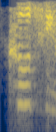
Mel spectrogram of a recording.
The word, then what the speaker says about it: Khuti: Kuti, let me put that in the chat room. Okay, because it's spelled K-H-U-T-I. At least that's the way Dr. Suzar is spelling it. And that sounds very similar to cunt or cunty, if you ask me, and you all know that's God right there.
